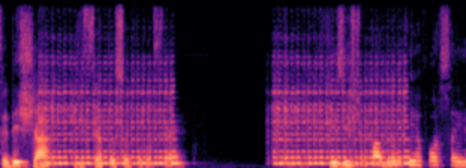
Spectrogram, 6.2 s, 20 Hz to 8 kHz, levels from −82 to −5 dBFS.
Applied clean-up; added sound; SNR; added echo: neural mask model RNNoise.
